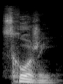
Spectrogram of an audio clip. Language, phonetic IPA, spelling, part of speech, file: Russian, [ˈsxoʐɨj], схожий, adjective, Ru-схожий.ogg
- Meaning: similar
